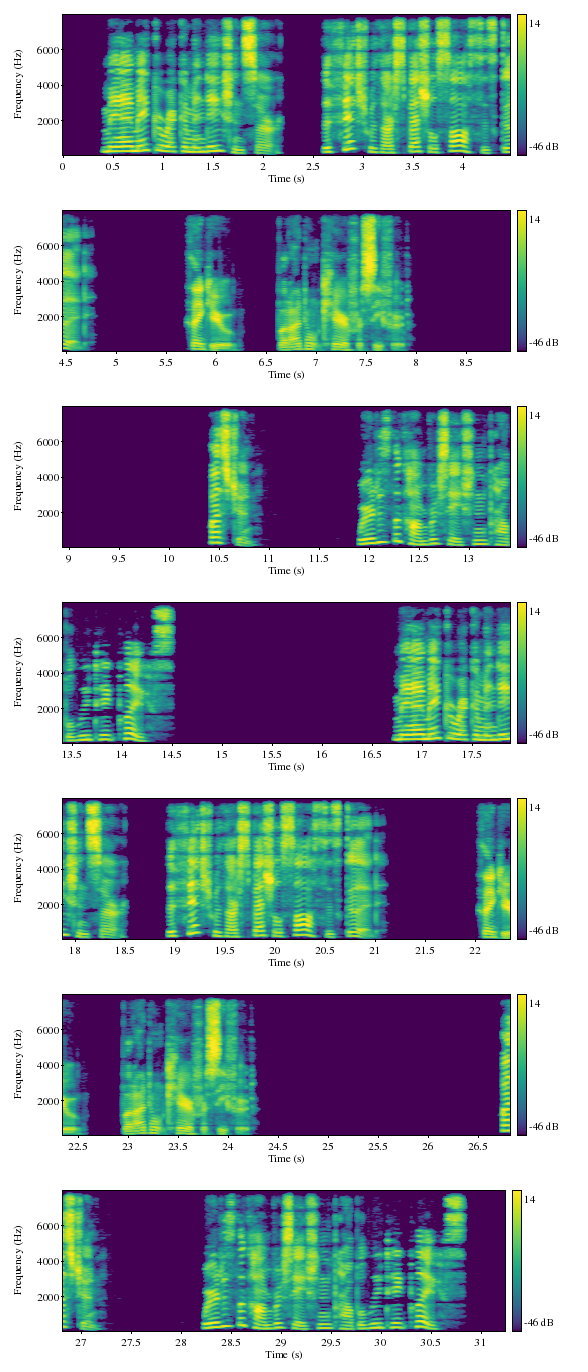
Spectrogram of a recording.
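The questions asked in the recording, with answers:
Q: Where does the conversation probably take place?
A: In a restaurant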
